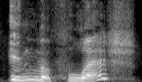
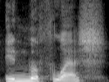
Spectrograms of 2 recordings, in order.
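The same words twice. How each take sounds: First: Slow, high, loud eerie voice. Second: Slow, louder dramatic reveal. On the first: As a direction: draw it out high and otherworldly. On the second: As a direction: savor the words slowly. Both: Acted. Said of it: "after they said "in the flesh" a couple of times".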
